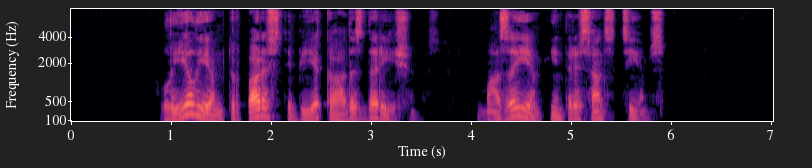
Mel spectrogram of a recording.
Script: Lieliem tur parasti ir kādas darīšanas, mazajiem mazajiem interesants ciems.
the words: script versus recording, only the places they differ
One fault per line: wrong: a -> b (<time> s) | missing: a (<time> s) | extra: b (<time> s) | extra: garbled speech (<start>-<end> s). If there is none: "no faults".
wrong: ir -> bija (2.3 s)
missing: mazajiem (4.7 s)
